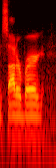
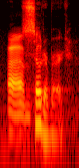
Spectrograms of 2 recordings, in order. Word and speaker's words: Soderbergh: But Ocean's 11 came out in 2001, directed by Steven Soderbergh. Maybe one of the most underrated directors. I feel like he doesn't get talked about a lot. – Soderbergh.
